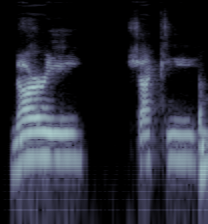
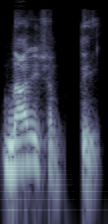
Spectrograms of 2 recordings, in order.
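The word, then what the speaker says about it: नारी शक्ति: You could pronounce that for me. Nari Shakti. Nari Shakti.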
